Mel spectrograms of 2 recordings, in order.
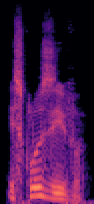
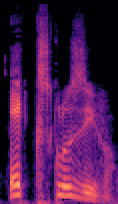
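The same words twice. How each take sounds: First: The x is said as an s sound. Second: The x is said as a ks sound. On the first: The speaker calls it right. "Esse X ele vai ser simplificado a um simples S" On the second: The speaker calls it wrong. "Não pode ser exclusivo"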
